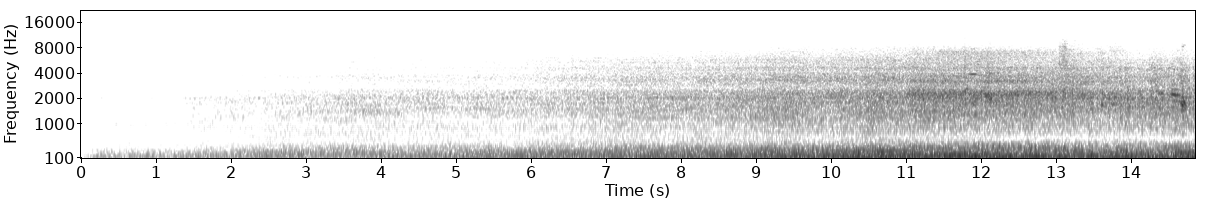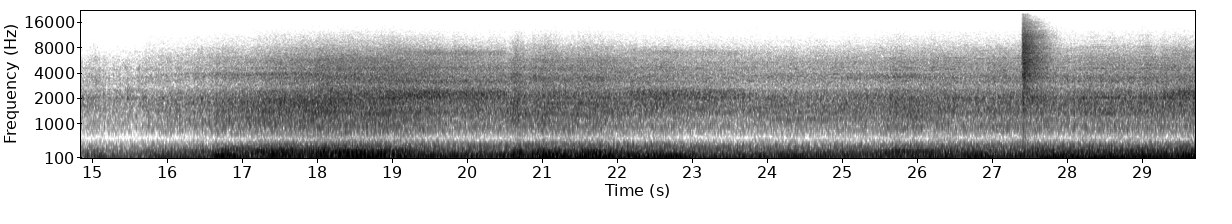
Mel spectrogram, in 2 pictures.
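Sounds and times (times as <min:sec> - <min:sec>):
heavy truck passing: 0:04.8 - 0:29.7.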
